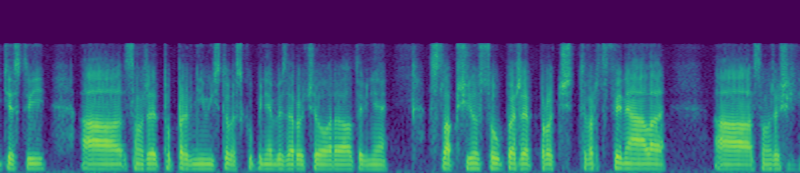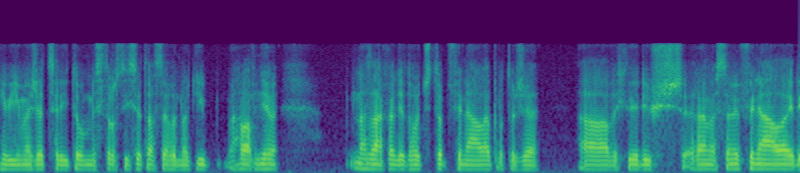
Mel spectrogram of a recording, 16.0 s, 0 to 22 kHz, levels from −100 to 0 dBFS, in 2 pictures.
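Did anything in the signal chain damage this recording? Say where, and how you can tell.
No, nothing in the chain damaged this speech; it rides a G.722 wideband telephone path whose light coding texture fits a 48 kbit/s mode, with nothing above 7.7 kHz.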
